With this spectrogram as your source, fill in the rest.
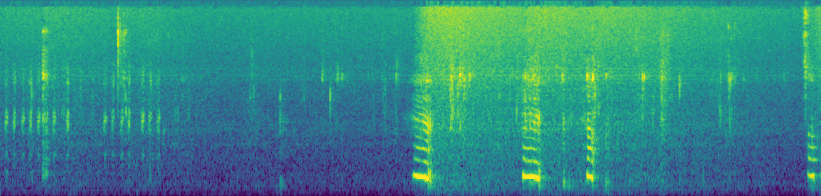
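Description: Soft, wet chewing of sticky candy sushi, close to the ear, with a few distinct squishy bites and mouth sounds over a quiet background and faint earlier rustling.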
